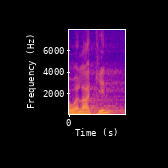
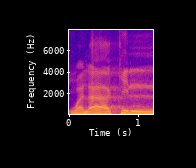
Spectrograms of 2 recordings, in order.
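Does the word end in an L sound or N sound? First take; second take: N sound; L sound. First: The word ends with a clear n sound. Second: The n merges into the following l sound. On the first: The speaker calls it wrong. "bukan dibaca walakin" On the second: The speaker calls it right. "tapi walakil la ya, langsung melebur ke huruf la"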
